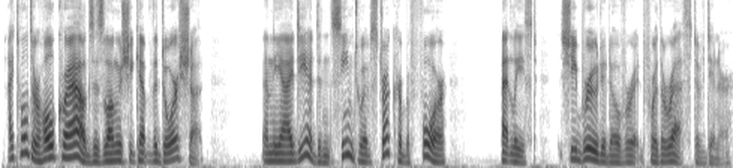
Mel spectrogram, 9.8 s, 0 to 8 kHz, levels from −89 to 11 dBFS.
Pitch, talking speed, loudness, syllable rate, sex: 145 Hz, 210 wpm, -20 LUFS, 5.2 syllables/s, male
